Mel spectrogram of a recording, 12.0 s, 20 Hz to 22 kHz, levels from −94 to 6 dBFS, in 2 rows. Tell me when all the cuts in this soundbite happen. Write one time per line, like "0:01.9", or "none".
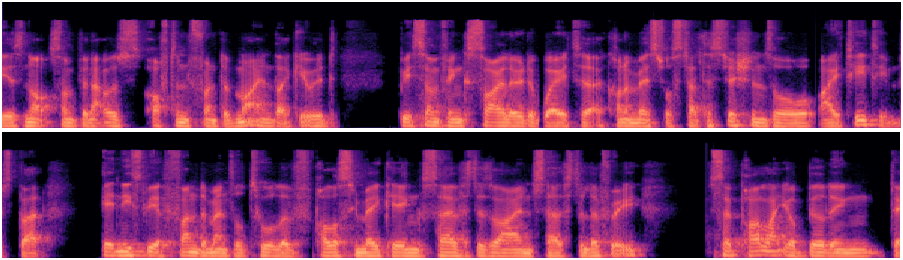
0:05.4
0:08.0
